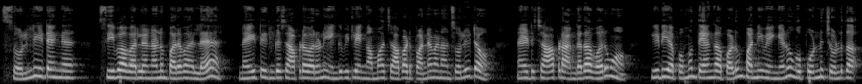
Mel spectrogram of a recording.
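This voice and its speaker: A fussy older wife and grandmother in a cartoon, voiced by a woman, speaking high and fast with a South Tamil Nadu accent. She pleads with and bosses her husband around in a rapid patter. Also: fairly even intonation, sharp tone. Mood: pleading. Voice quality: pleading, busy, bossy. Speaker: voice actor in a family cartoon. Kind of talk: cartoon family comedy acting.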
